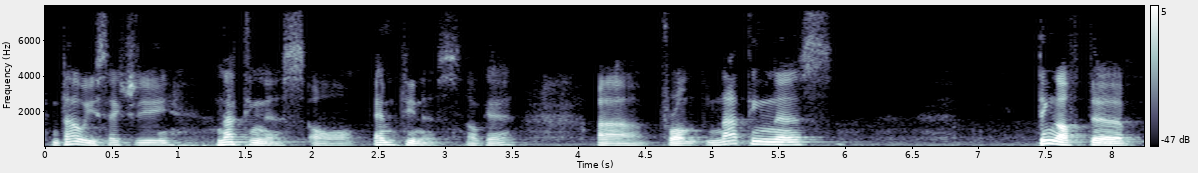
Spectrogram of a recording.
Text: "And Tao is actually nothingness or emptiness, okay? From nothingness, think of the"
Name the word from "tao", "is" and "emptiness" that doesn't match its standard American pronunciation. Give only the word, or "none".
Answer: is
